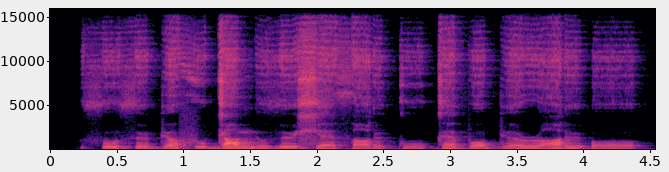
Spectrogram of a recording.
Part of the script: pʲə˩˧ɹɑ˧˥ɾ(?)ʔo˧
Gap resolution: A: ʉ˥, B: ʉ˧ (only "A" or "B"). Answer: B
